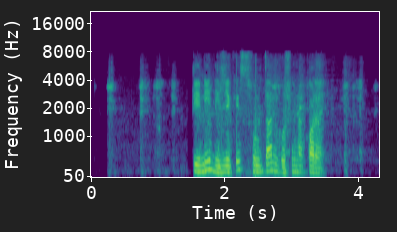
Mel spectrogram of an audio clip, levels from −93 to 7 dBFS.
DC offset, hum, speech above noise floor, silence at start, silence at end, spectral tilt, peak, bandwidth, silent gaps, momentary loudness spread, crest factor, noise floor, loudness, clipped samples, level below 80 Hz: under 0.1%; none; 32 dB; 0.25 s; 0.3 s; -6.5 dB/octave; -2 dBFS; 8.2 kHz; none; 21 LU; 18 dB; -50 dBFS; -19 LUFS; under 0.1%; -50 dBFS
